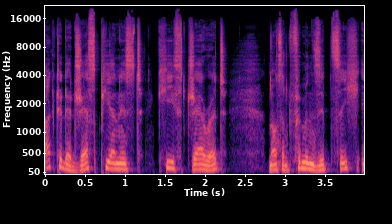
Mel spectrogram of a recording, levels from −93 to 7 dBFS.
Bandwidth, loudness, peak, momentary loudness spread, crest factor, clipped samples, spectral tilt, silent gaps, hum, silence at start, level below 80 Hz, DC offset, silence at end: over 20 kHz; -23 LUFS; -10 dBFS; 7 LU; 14 dB; under 0.1%; -4.5 dB/octave; none; none; 0 s; -58 dBFS; under 0.1%; 0 s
